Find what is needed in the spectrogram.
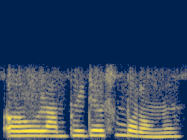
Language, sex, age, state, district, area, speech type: Bodo, female, 45-60, Assam, Chirang, rural, conversation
